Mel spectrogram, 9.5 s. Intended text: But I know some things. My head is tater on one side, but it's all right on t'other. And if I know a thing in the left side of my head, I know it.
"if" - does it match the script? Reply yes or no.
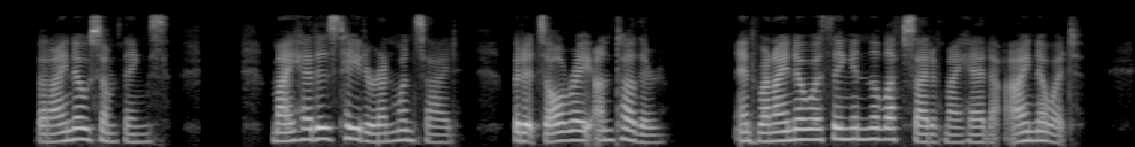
no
